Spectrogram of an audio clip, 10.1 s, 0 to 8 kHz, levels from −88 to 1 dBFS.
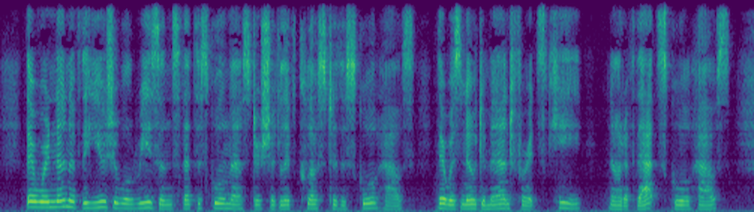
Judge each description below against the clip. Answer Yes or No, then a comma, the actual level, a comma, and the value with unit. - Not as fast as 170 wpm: Yes, average, 160 wpm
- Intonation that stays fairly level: No, average, 3.4 semitones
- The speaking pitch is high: No, medium, 160 Hz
